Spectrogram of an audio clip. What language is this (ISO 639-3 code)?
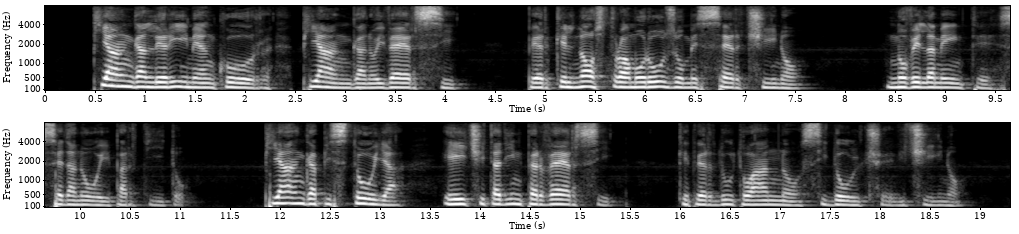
ita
